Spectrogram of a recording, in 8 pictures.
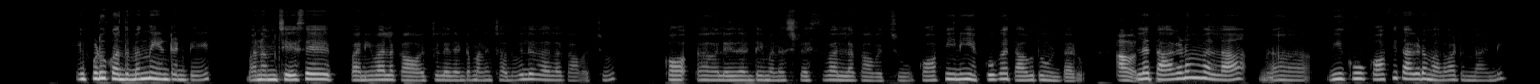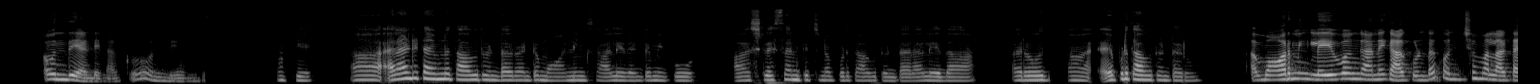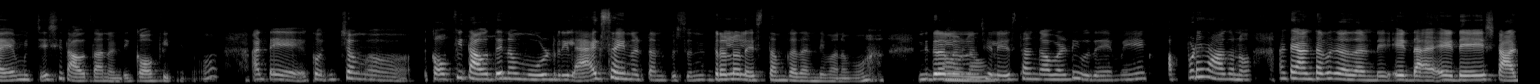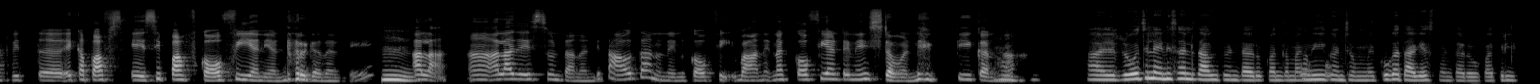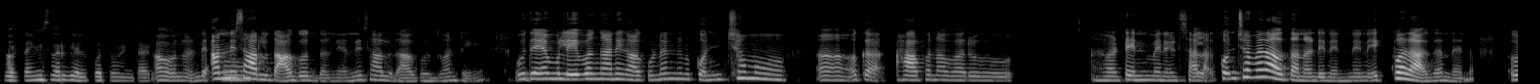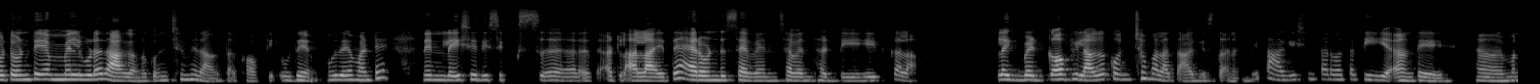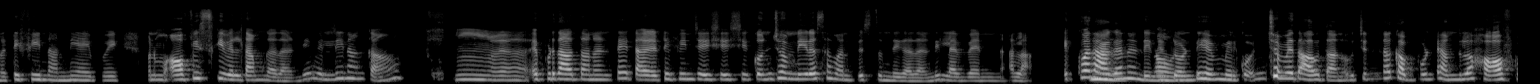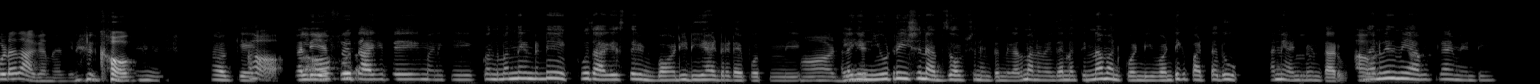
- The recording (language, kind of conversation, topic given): Telugu, podcast, కాఫీ మీ రోజువారీ శక్తిని ఎలా ప్రభావితం చేస్తుంది?
- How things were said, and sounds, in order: tapping; in English: "స్ట్రెస్"; in English: "స్ట్రెస్"; in English: "మార్నింగ్"; in English: "మూడ్ రిలాక్స్"; chuckle; in English: "ఎ డే స్టార్ట్ విత్ ఎ కప్ ఆఫ్‌స్ ఎ సిప్ ఆఫ్ కాఫీ"; giggle; giggle; other background noise; in English: "త్రీ ఫోర్ టైమ్స్"; in English: "హాఫ్ అన్ అవర్"; in English: "టెన్ మినిట్స్"; in English: "ట్వెంటీ ఎంఎల్"; in English: "సిక్స్"; in English: "అరౌండ్ సెవెన్ సెవెన్ థర్టీ ఎయిట్‌కి"; in English: "లైక్ బెడ్"; in English: "ఆఫీస్‌కి"; sniff; in English: "లెవెన్"; in English: "ట్వెంటీ ఎంఎల్"; in English: "కప్"; in English: "హాఫ్"; laughing while speaking: "కాఫీ"; in English: "బాడీ డీహైడ్రేట్"; in English: "న్యూట్రిషన్ అబ్‌సార్ప్‌షన్"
